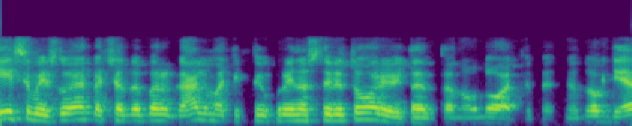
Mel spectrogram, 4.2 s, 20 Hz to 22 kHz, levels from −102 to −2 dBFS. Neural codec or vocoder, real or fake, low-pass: codec, 16 kHz, 6 kbps, DAC; fake; 7.2 kHz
